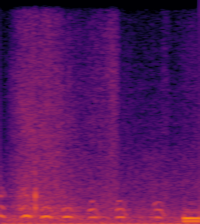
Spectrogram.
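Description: A quick run of soft, short hooting notes, about five a second, over a low steady hum; near the end, sustained music chords come in.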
